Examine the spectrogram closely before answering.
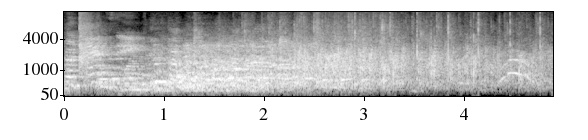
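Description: An audience laughs and cheers in a room.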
